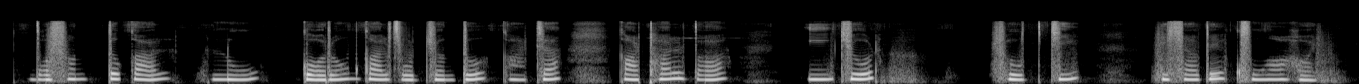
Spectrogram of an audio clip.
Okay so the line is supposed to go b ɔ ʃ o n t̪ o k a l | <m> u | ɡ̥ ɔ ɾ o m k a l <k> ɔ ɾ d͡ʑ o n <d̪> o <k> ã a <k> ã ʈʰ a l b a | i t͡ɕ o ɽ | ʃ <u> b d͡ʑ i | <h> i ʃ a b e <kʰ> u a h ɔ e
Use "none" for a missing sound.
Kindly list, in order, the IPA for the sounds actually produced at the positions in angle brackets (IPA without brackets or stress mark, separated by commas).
n, p, t̪, k, k, o, h, kʰ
